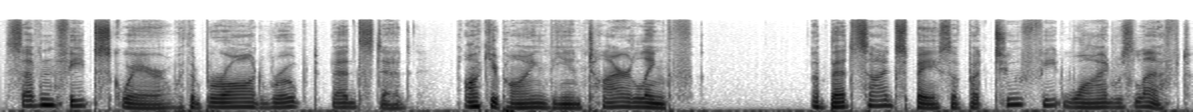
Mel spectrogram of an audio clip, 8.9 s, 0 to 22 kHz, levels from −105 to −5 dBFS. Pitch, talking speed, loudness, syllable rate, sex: 120 Hz, 150 wpm, -19 LUFS, 4.4 syllables/s, male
